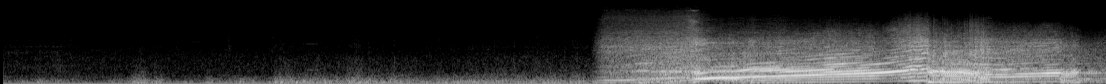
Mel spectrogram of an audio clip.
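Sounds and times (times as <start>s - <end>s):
car engine accelerating hard: 6.0s - 11.0s.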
